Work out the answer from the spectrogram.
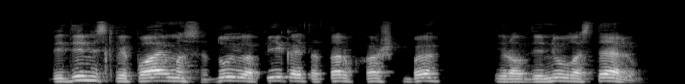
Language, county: Lithuanian, Telšiai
